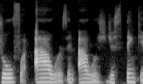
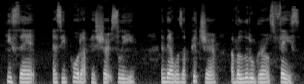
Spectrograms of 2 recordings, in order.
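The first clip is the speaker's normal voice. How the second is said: usual speaking voice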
